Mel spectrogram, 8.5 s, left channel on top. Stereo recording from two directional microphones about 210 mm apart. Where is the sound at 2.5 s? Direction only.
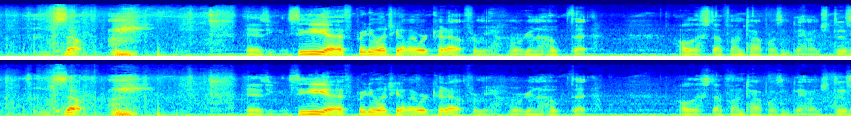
20° left (ahead or behind).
